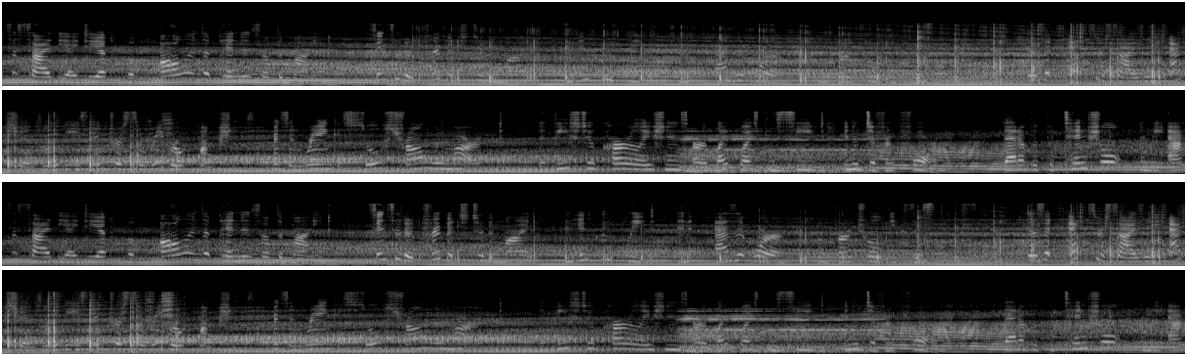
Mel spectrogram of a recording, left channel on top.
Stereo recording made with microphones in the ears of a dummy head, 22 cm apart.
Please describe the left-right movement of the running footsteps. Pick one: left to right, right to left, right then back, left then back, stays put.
left to right.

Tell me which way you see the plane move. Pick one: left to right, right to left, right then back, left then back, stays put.
left to right.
